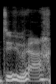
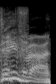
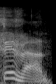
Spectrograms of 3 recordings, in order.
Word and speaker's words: divan: And I pronounce it duvan. Duvan. It's divan, though, Yeah, isn't it? it's divan.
